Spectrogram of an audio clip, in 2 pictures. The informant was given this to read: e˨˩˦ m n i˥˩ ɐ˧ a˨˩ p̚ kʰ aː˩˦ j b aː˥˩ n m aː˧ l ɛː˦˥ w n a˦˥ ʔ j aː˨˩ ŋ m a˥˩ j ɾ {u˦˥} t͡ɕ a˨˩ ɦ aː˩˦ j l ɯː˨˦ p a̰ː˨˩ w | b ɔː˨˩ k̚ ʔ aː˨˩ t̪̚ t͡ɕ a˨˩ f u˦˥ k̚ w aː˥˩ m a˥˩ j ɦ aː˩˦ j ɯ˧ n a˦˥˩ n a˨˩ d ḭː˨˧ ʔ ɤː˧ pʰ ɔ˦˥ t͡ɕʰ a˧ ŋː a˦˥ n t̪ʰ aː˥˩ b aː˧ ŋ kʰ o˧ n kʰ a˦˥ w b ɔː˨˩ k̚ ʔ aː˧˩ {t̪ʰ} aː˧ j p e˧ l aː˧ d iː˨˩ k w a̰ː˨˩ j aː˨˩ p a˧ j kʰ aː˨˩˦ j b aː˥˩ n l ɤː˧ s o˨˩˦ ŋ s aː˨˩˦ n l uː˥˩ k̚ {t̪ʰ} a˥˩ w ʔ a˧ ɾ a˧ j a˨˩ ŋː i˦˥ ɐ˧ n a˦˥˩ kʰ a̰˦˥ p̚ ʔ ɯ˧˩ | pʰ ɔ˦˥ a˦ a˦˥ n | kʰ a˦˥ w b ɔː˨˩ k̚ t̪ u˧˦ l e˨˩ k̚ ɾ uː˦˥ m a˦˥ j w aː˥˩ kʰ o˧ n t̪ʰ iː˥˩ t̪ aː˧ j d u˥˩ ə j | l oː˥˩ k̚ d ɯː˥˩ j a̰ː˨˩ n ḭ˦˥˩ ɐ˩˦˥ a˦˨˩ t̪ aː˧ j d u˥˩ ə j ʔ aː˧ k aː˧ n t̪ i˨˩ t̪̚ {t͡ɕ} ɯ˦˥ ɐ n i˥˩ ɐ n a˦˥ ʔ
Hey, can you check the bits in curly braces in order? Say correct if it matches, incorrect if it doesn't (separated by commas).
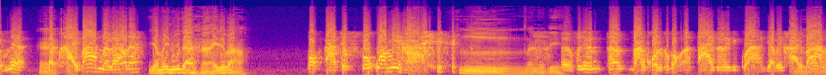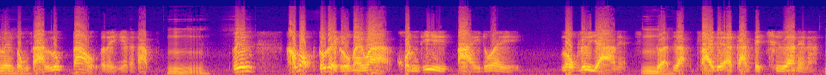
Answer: incorrect, incorrect, incorrect, incorrect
